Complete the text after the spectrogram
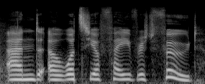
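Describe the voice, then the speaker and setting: A woman's voice: fairly high pitch, steady tone, moderate pace, clean tone. A woman hosting a podcast interview, speaking in a conversational style.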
